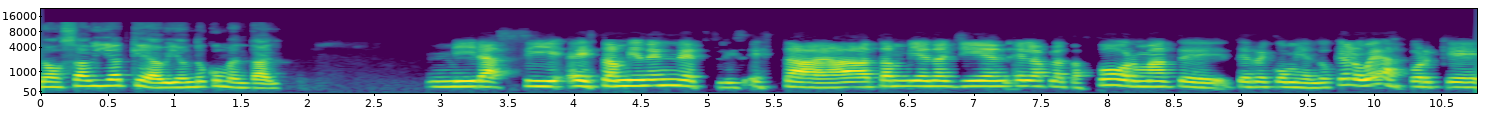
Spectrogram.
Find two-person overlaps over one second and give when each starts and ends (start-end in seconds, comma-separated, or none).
none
